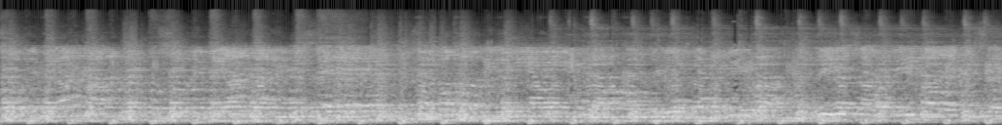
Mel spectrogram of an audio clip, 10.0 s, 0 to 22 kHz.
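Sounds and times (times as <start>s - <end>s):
instrumental accompaniment with beat: 0.0s - 10.0s
women singing into microphones: 0.0s - 10.0s.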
